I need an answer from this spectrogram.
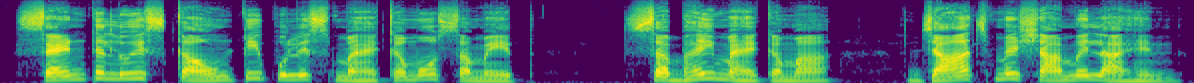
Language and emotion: Sindhi, neutral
